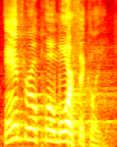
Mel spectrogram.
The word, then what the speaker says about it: anthropomorphically: Anthropomorphically, which means it's from the word anthros, which is man.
